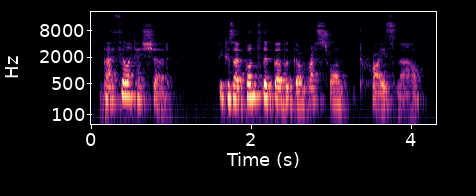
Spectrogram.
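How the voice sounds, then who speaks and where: A woman with an American accent speaks at a moderate pace in a fairly high, somewhat breathy voice. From not US. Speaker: film review vlogger. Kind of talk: casual solo vlog review. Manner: chatty with many fillers.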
